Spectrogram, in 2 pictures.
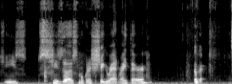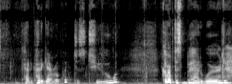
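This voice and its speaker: A woman at medium pitch with ordinary pitch variation, long, frequent pauses and big swings in loudness. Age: 20s. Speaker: amateur artist. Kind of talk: casual talk to camera. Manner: fast.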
